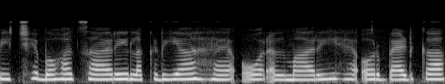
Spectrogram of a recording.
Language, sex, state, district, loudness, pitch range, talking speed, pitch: Hindi, female, Bihar, Katihar, -13 LUFS, 220-240 Hz, 150 wpm, 230 Hz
